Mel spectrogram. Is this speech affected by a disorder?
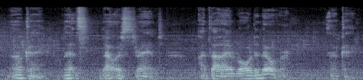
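Yes: cerebral palsy; affects muscle coordination.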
